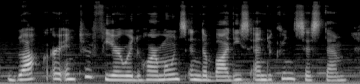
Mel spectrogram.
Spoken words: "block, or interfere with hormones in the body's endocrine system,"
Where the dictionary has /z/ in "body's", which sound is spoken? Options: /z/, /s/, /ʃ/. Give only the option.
/s/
